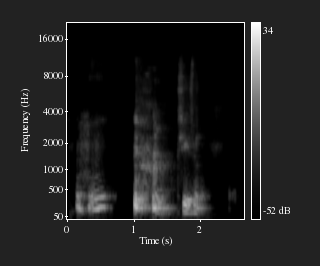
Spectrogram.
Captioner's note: coughs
